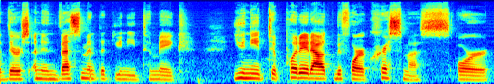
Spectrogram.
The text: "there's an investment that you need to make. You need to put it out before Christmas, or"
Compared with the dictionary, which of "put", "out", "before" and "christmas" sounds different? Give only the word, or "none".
none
